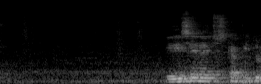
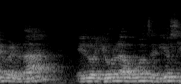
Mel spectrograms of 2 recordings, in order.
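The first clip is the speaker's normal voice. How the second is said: ordinary delivery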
